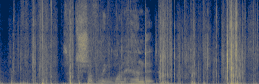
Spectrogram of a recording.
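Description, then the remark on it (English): Tarot cards shuffled with one hand while the other hand holds a microphone, a dry, papery rustling with irregular clicks and flicks throughout; a voice is heard briefly partway through, and the card sounds continue around it. “And so I'm shuffling the cards.”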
